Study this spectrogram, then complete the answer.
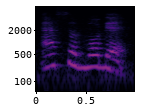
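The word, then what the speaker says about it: asavakkit: And this word right here, those two K's are not a K sound, they're a G sound. So it's asavoget.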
